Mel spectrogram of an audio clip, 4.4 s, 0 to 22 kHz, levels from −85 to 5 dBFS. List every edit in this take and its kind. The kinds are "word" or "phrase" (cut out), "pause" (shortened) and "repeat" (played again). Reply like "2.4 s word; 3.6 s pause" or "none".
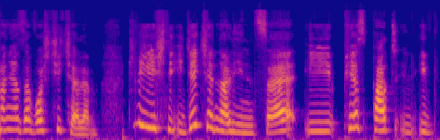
none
